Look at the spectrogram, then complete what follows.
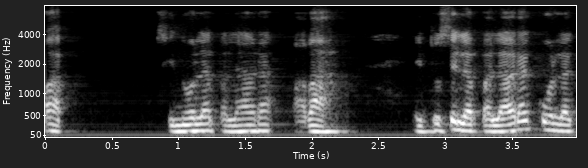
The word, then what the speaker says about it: Abba: Y algunos especialistas dicen que la palabra Abba actualmente en el arameo se pronuncia como Babá, o sea que ha tenido obviamente una evolución.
